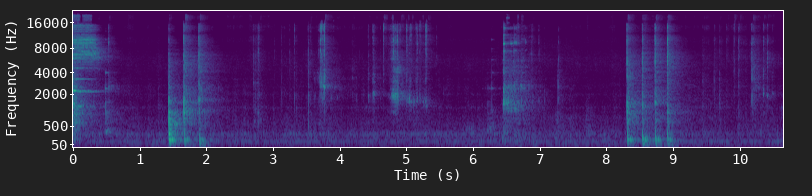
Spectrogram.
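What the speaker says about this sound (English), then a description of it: "let's crack our eggs into this bowl here" Three medium eggs cracked against a bowl and broken up: clusters of sharp, close taps and clicks with quiet gaps between them.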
